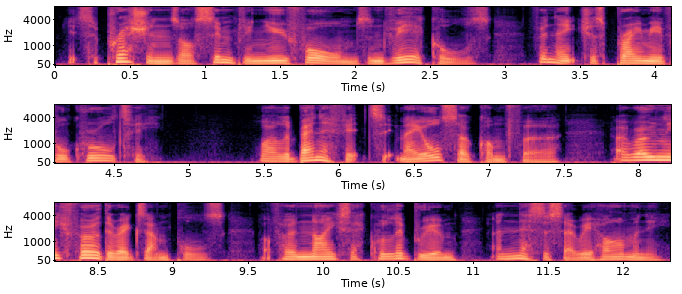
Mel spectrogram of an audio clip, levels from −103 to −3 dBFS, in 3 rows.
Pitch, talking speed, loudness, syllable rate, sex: 110 Hz, 145 wpm, -22 LUFS, 5.6 syllables/s, male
